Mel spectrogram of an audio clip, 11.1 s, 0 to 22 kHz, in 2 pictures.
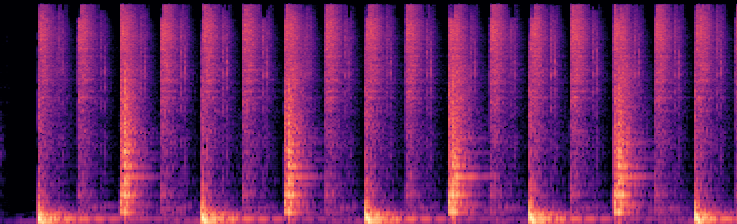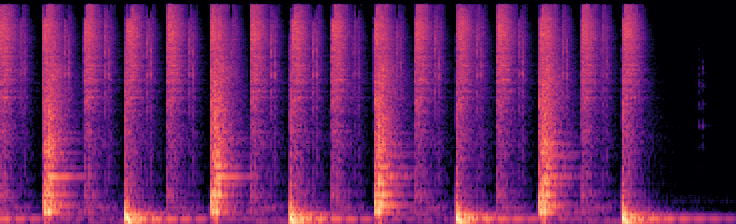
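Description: A half-time 16th-note rock drum groove played with Moeller technique, steady loud accented hits about twice per second with quieter strokes between, close and alone with no talk.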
